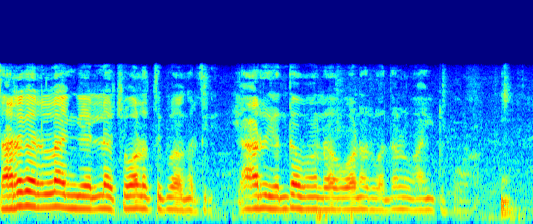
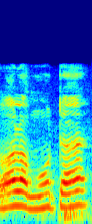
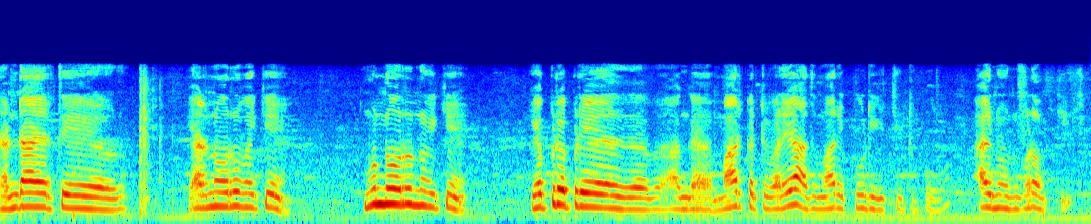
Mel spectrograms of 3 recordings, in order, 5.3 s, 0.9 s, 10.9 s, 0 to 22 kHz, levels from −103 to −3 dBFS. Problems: background conversations at intervals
